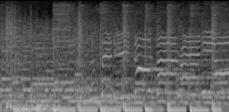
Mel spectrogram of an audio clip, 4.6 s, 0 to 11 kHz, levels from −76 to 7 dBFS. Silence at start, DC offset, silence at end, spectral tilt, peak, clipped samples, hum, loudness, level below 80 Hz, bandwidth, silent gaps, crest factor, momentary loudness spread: 0 s; under 0.1%; 0 s; -5 dB/octave; -6 dBFS; under 0.1%; none; -20 LUFS; -24 dBFS; 11 kHz; none; 14 dB; 1 LU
